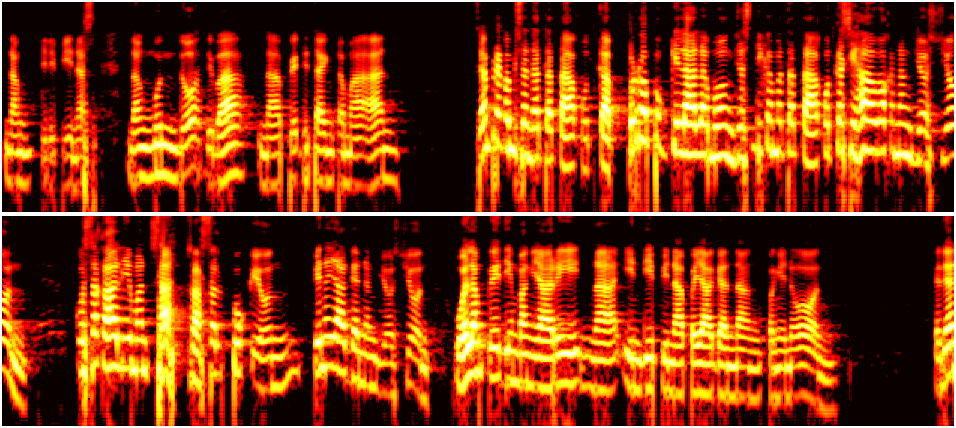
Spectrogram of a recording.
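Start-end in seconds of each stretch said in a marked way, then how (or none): 4.7-14.6 high, loud preaching push; rising to full preaching force; fervent preaching. Acted. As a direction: preach it out to the congregation.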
